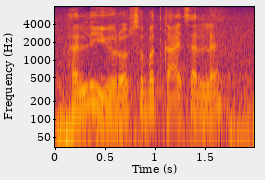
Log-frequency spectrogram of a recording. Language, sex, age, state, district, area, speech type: Marathi, male, 18-30, Maharashtra, Mumbai Suburban, urban, read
